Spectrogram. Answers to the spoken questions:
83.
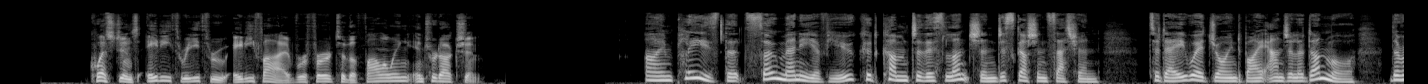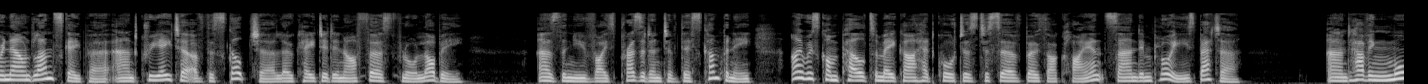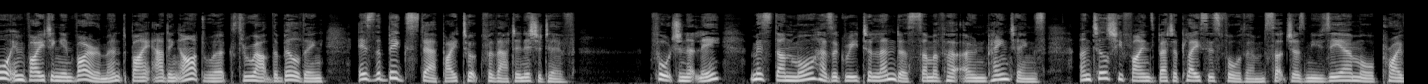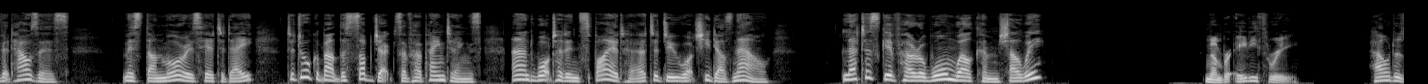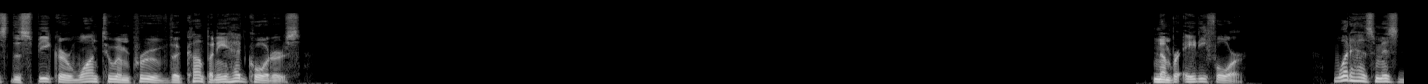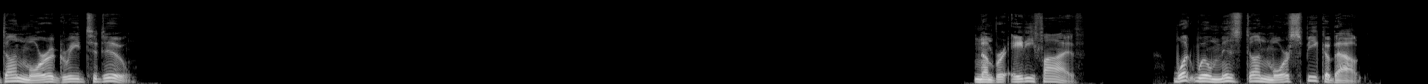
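By adding artwork throughout the building
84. Lend some of her own paintings
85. The subjects of her paintings and her inspiration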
